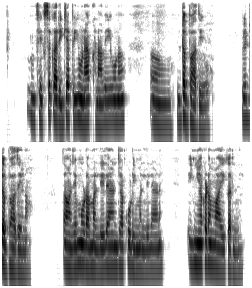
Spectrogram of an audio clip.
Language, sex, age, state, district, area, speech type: Dogri, female, 45-60, Jammu and Kashmir, Samba, rural, spontaneous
